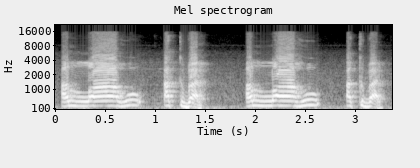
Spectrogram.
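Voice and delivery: slow अल्लाहु अकबर, the hamza kept; correct pronunciation. Shown as a demonstration. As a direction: imam shows students the right takbir slowly. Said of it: "इसको दुरुस्त करें".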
